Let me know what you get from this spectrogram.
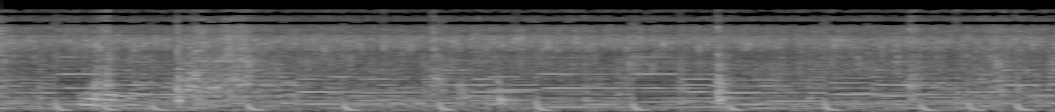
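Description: Tomato-and-curd masala sizzling in a large aluminium pot on the gas flame, a steel spoon stirring and scraping through it.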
